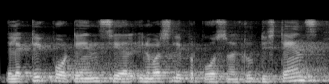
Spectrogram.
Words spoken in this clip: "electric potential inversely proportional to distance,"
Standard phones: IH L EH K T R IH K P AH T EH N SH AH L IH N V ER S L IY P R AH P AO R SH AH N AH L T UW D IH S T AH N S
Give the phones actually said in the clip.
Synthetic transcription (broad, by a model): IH L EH K T R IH K P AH T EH N S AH L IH N V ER S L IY P R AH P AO R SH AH N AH L T UW D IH S T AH N S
